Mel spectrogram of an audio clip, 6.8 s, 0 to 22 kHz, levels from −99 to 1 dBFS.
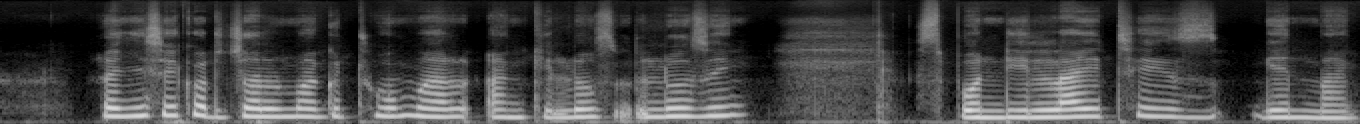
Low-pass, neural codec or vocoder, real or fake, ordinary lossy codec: none; codec, 44.1 kHz, 7.8 kbps, DAC; fake; none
